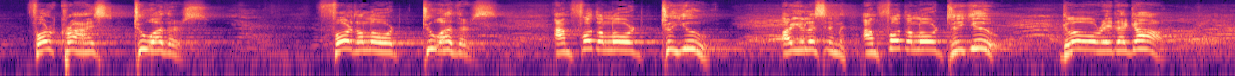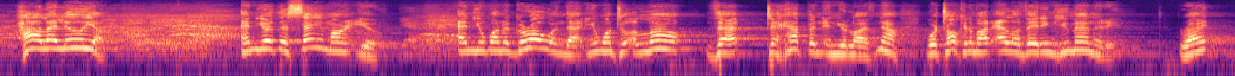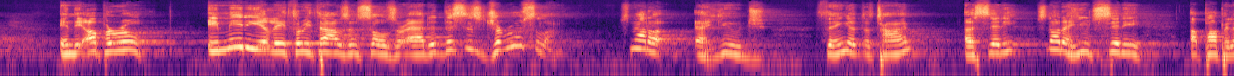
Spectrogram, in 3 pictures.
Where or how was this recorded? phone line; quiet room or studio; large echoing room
large echoing room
